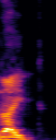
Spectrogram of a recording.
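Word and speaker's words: write: Okay, राइट, अब यहां पे W साइलेंट है, क्या पढ़ते हैं, राइट।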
